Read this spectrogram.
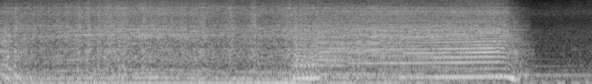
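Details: Mixer grinder running with a loud, harsh high-speed motor roar and rough rattling edge, before repair; coupling removed to trace the cause to a worn shaft bushing (sleeve bearing).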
